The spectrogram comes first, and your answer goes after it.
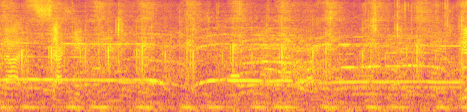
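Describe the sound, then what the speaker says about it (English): Baseball crowd and both dugouts clapping and cheering at a Michigan Wolverines versus Washington Huskies game, a steady, dense roar of voices and applause with whoops throughout, and talk mixed in. "Both dugouts are on their feet, clapping and cheering, hoping for their team to come out on top in this inning."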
